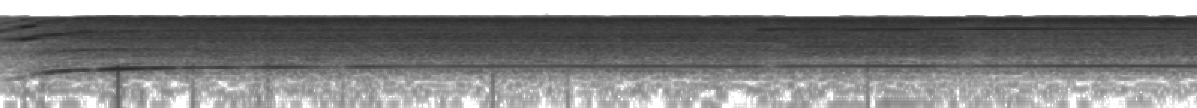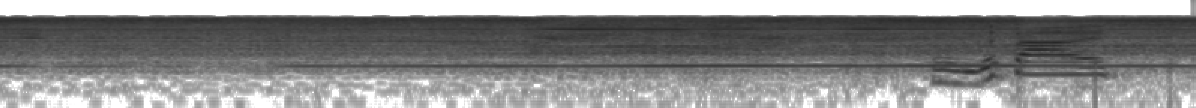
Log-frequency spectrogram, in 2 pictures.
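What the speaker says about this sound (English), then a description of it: "you don't hear drilling for hours and hours" A high, whining power drill sands the metal edges of a gold anchor necklace, running steadily for a long stretch, its pitch shifting and stuttering briefly near the end.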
